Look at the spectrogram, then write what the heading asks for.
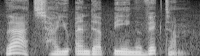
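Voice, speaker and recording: A woman's voice: low voice, moderate pace, slight background noise, close to an everyday voice. A woman voicing a cocky, clever young male detective in a game, glib and playful. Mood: reassuring. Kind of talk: game cutscene voice acting.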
